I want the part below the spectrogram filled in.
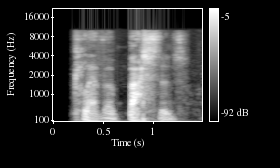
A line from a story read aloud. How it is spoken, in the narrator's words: mutter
